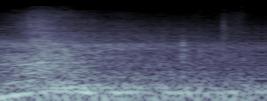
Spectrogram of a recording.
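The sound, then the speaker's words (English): Three cars speed down the center of a two-lane road, chasing an SUV, with a loud, steady engine roar and revving hum that stays constant throughout, with no voices. “Seconds later, a trio of cars whips past us, driving down the center of the two-lane road, going who knows how fast.”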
